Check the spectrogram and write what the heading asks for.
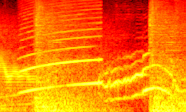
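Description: A cartoon character's long, high vocal cry, rising steadily in pitch for about a second and then wavering up and down.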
